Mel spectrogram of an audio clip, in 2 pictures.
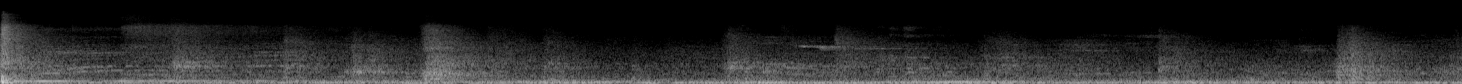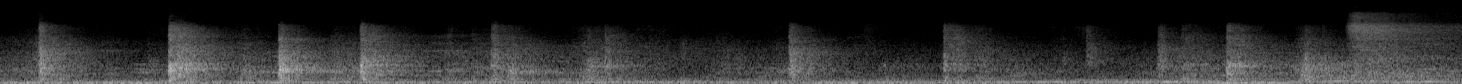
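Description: Padel rackets strike a ball with sharp pops in a large echoing hall.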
